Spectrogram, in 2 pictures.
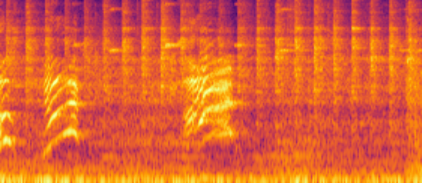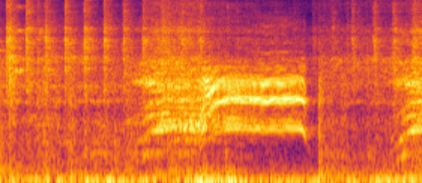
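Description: Screams and shrieks on a dark ghost-train ride: short rising-and-falling shrieks near the start and about two seconds in, then one long high scream that cuts off abruptly near the end, over a fast, even clicking.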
